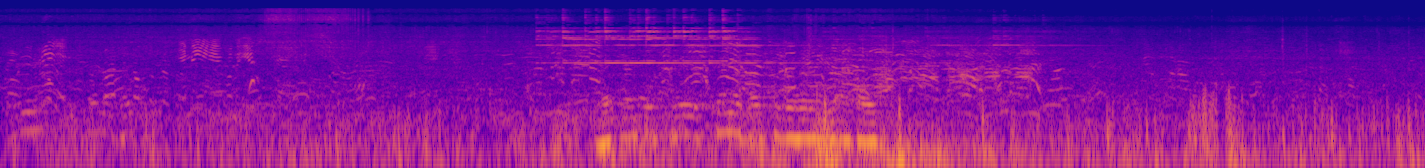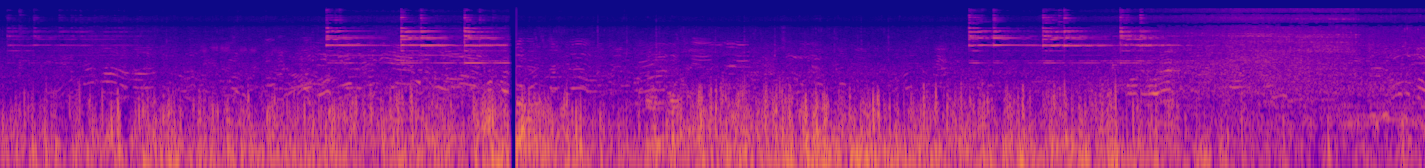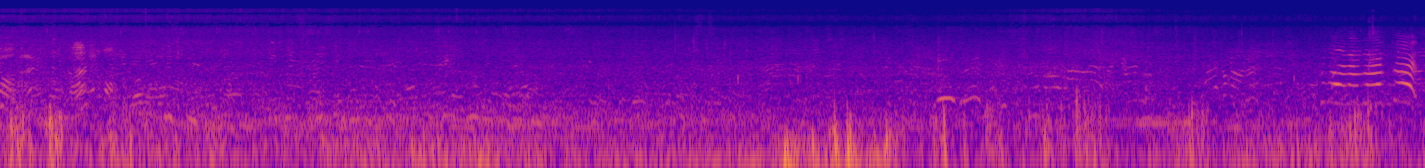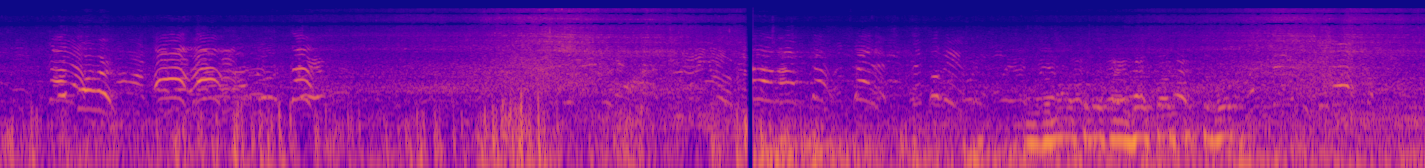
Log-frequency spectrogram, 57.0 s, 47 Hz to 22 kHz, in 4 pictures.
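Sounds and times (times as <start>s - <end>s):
bikes whirring past: 0.0s - 20.6s, 21.5s - 57.0s
crowd voices: 0.0s - 57.0s
wind rumble on microphone: 0.0s - 57.0s.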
